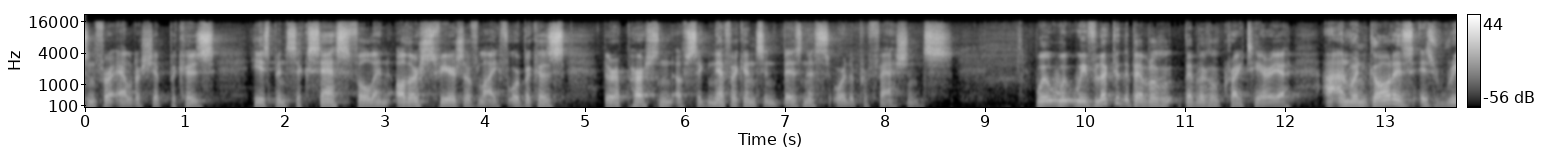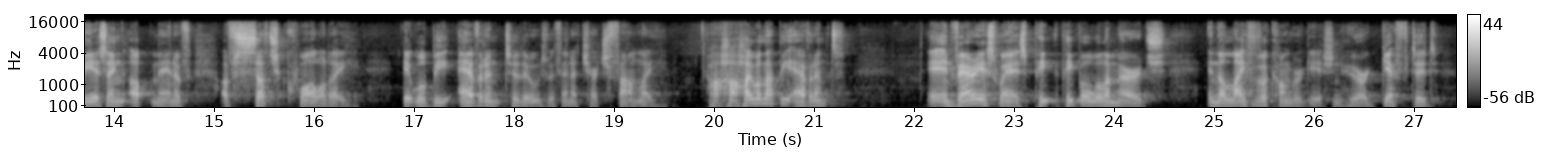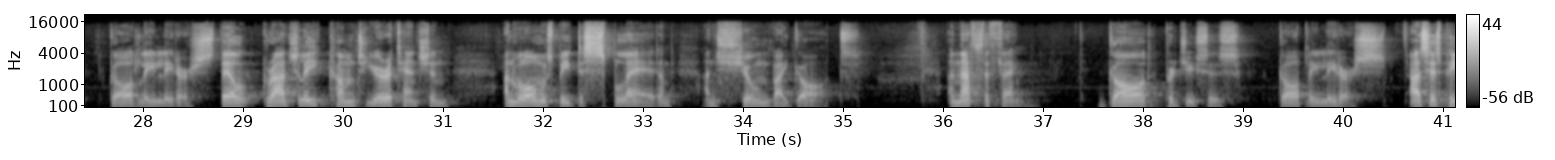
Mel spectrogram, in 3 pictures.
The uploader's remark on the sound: This is the recording of the Bible reading and sermon from our morning service on Sunday 17th September 2023.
